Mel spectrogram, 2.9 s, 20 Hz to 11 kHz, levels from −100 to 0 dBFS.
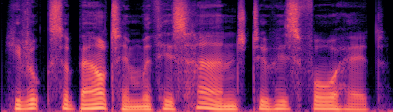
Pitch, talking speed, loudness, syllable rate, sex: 110 Hz, 205 wpm, -21 LUFS, 4.6 syllables/s, male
